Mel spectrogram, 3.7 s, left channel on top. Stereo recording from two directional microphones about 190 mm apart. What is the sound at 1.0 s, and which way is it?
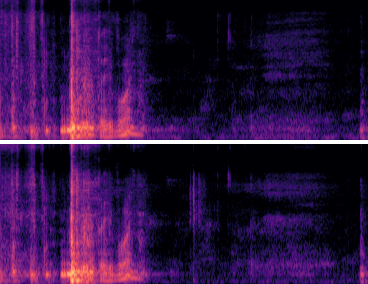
Speech, 35° left (ahead or behind).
